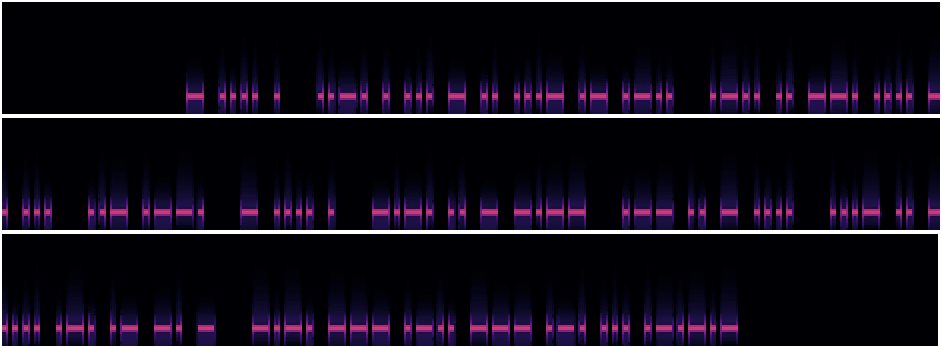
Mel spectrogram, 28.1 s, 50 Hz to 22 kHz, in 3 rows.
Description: Morse code, heard as a keyed tone, about 21 wpm, 700 Hz. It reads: THE FESTIVAL LIGHTS UP THE CITY WITH VIBRANT COLORS.
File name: Difficult Sentences with Hints - 22wpm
